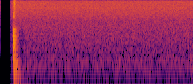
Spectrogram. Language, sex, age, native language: Icelandic, female, 18-19, Thai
